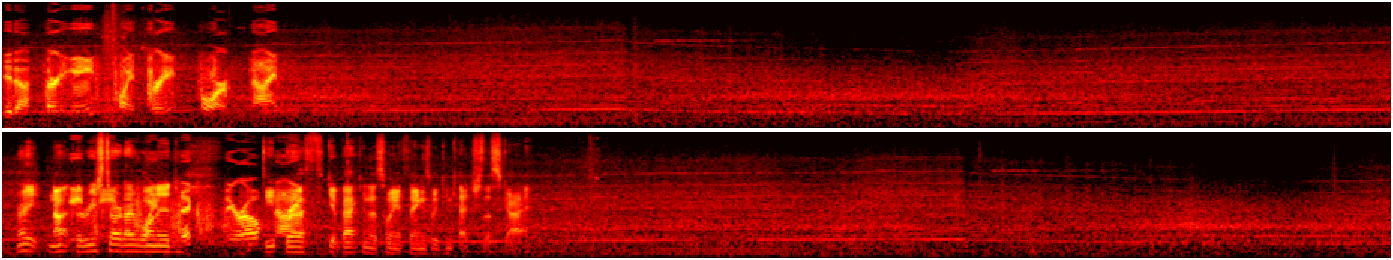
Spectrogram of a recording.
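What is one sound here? A race car engine drones steadily, its pitch rising and falling.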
